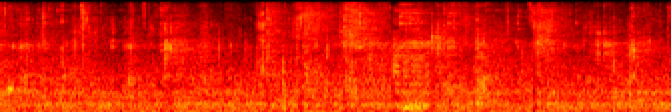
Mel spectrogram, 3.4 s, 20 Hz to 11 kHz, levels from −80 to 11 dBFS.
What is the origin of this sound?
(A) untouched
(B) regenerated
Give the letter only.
A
